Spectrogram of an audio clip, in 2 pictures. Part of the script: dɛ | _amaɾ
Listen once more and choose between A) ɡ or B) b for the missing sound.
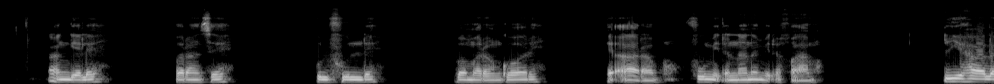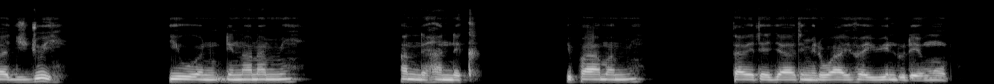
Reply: B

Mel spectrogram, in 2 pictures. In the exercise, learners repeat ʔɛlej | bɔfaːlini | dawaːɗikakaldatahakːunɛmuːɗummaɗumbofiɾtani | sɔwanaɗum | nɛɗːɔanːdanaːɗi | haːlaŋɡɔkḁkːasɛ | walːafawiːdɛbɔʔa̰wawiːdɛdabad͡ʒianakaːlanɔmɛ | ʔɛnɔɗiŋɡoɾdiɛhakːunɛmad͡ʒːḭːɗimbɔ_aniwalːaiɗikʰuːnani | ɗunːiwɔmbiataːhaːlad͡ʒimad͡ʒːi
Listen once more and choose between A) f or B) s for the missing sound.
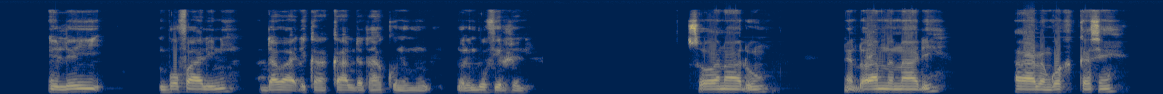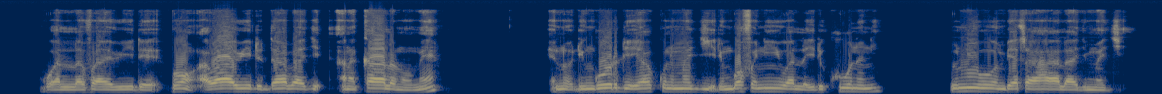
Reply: A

